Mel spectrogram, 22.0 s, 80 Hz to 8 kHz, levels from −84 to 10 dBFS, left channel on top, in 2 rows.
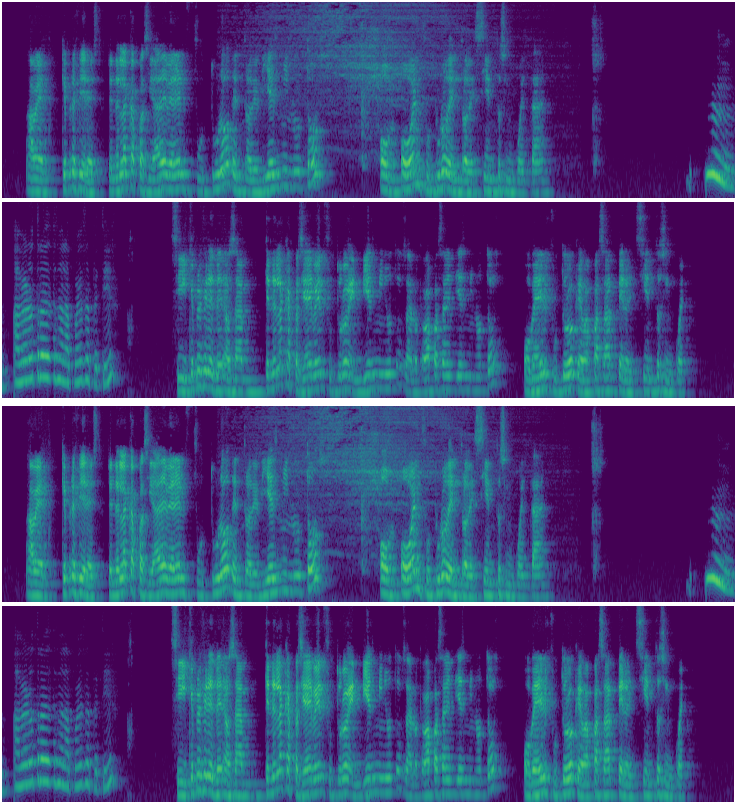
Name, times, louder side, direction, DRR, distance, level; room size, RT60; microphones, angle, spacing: voice 1, 0.4-4.8 5.7-8.2 8.8-9.0 13.5-18.4 18.8-21.2, right 3 dB, 60° right, 0.9 m, -23 dB
sound 1, 3.2-7.9, right 2 dB, 25° right, 1.5 m, -40 dB
voice 2, 10.5-12.7, left 2 dB, 20° left, 0.4 m, -25 dB
10.0 x 5.5 x 8.2 m
head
